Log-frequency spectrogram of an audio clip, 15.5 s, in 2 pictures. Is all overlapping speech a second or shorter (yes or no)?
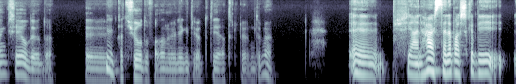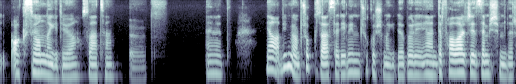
yes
